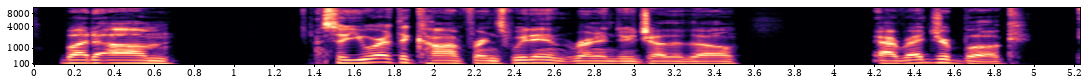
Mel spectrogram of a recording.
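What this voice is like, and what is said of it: Hoarse, strained voice. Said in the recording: “I'm already losing my voice. I have throat lozenges in my mouth ... I'm going to lose my voice”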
